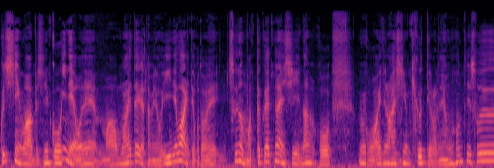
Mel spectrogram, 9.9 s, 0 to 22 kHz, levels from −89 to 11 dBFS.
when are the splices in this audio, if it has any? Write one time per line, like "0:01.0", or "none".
0:01.2
0:04.6
0:07.3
